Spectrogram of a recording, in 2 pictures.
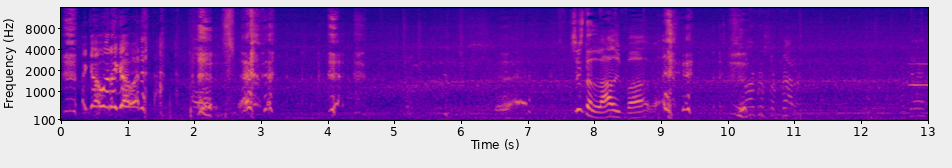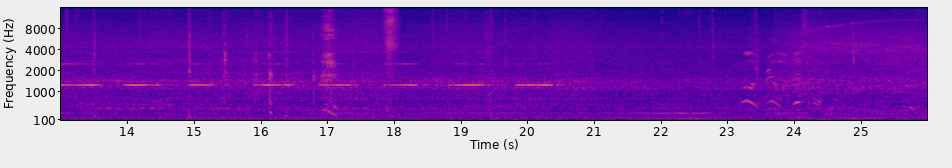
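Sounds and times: truck reversing alarm beeping: 11.9s - 21.0s.

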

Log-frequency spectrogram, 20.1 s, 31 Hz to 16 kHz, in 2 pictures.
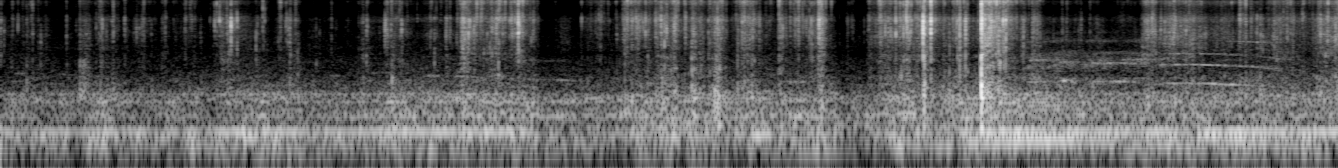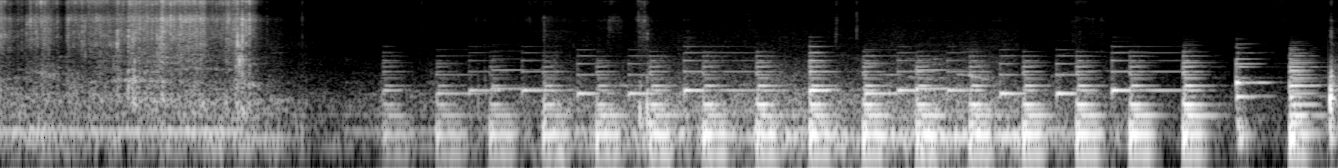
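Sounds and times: plastic wrapping crinkling: 0.0s - 12.2s
background music with keyboard notes: 12.9s - 20.0s.

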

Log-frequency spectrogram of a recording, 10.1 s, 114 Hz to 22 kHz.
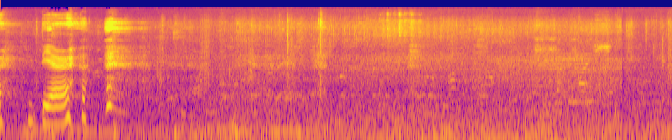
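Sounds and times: vehicle engine rumbling: 0.0s - 10.0s
background voices: 1.6s - 9.4s.

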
